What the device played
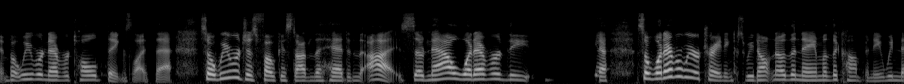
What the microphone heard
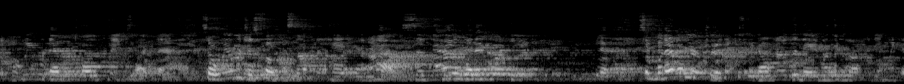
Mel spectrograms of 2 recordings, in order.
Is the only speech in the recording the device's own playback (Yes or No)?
Yes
